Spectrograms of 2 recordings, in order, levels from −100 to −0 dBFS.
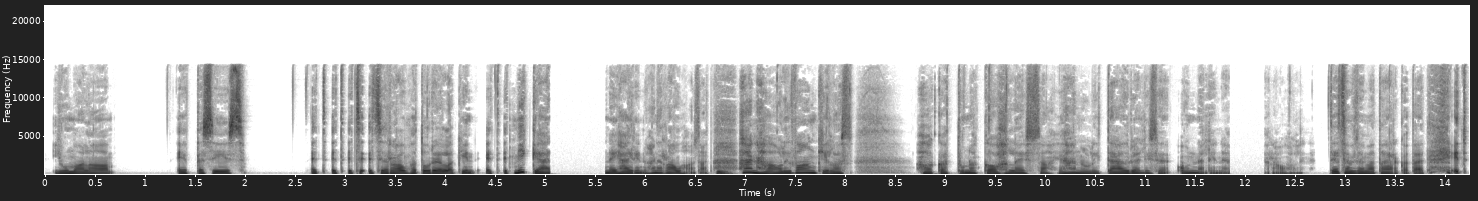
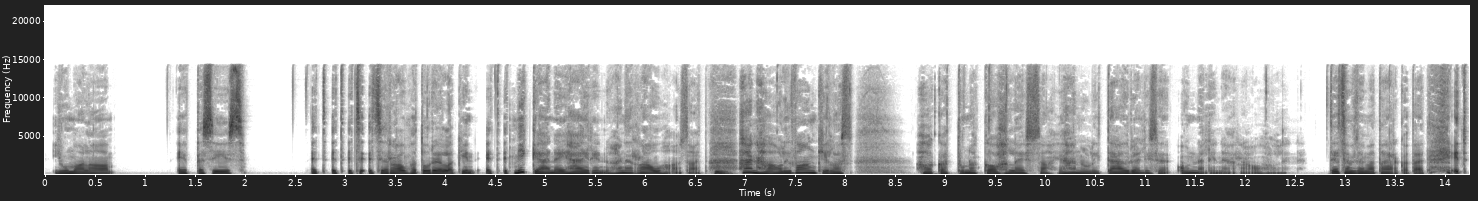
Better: second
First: audio freezing; at 5 s for 0.5 s and at 12 s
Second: none

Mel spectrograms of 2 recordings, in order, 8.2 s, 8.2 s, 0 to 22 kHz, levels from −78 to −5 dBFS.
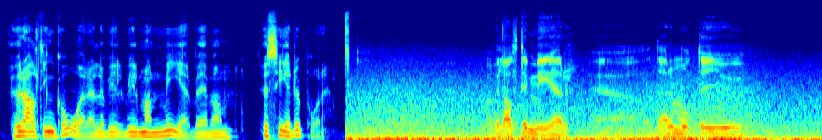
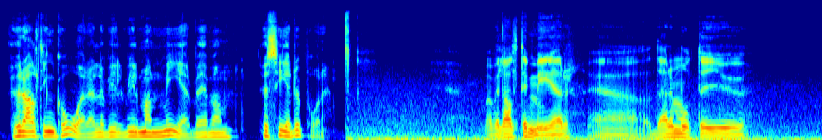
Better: second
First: low rumble; loud; from 3.5 s on; 8 dB below the speech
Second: low rumble; faint; from 3.5 s on; 25 dB below the speech

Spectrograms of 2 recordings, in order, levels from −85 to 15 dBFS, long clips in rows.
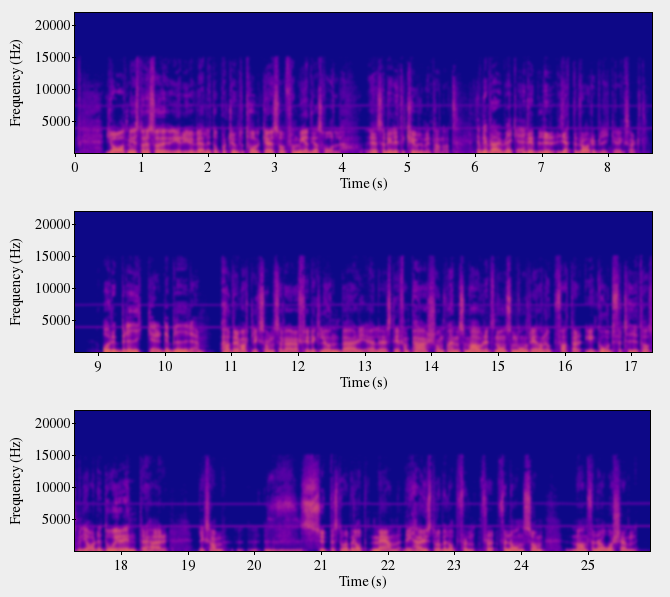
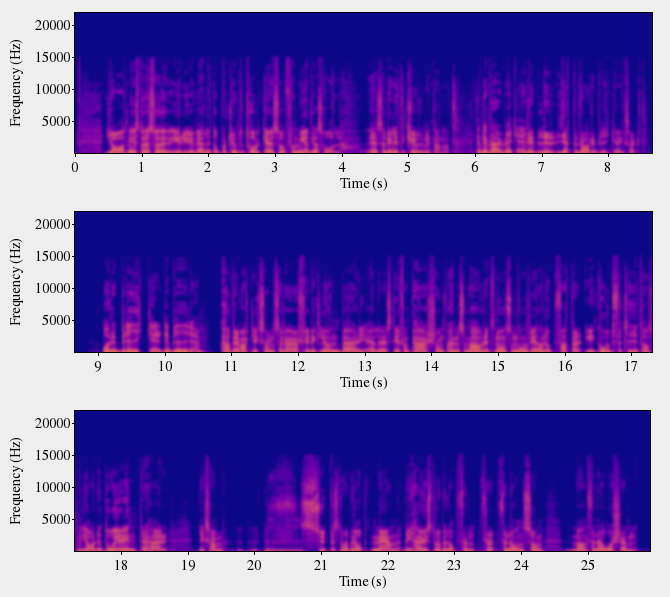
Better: second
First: high-pitched whine; faint; throughout; 4 kHz, 30 dB below the speech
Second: none

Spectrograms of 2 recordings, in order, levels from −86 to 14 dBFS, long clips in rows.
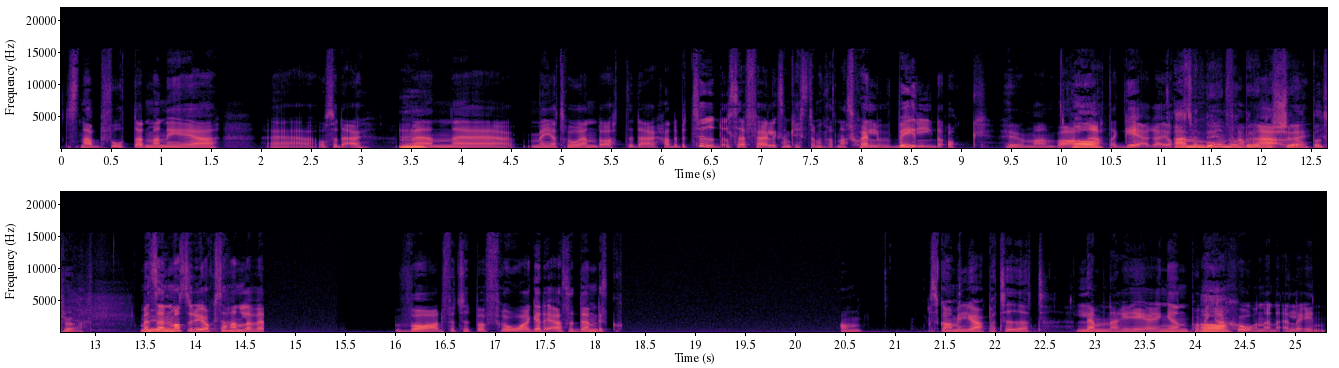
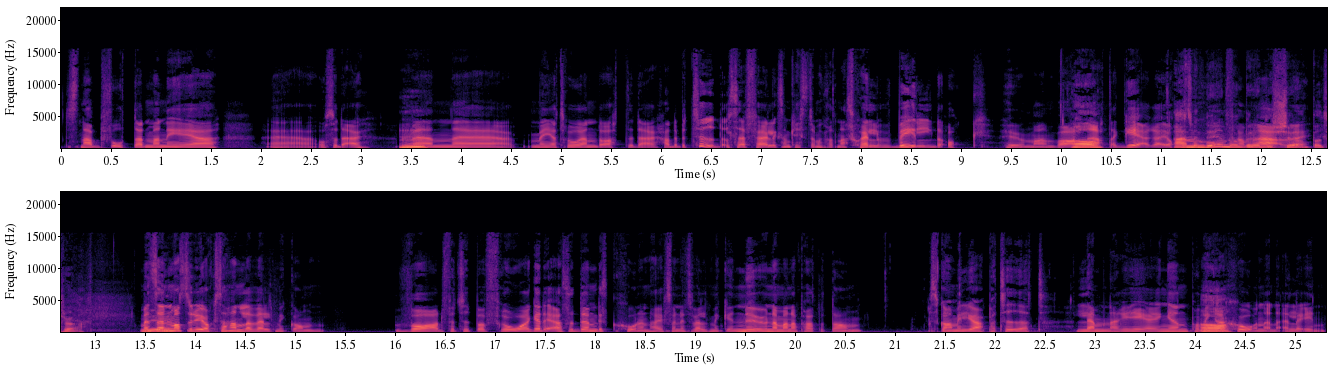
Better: second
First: audio cutting out; at 15 s for 0.5 s and at 18 s for 2 s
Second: none

